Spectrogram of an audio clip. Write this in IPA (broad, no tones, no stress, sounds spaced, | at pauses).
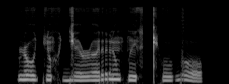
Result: ɳ o c õ x ɟ e ɹ ə r ũ p ĩ s cʰ u ɡ o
